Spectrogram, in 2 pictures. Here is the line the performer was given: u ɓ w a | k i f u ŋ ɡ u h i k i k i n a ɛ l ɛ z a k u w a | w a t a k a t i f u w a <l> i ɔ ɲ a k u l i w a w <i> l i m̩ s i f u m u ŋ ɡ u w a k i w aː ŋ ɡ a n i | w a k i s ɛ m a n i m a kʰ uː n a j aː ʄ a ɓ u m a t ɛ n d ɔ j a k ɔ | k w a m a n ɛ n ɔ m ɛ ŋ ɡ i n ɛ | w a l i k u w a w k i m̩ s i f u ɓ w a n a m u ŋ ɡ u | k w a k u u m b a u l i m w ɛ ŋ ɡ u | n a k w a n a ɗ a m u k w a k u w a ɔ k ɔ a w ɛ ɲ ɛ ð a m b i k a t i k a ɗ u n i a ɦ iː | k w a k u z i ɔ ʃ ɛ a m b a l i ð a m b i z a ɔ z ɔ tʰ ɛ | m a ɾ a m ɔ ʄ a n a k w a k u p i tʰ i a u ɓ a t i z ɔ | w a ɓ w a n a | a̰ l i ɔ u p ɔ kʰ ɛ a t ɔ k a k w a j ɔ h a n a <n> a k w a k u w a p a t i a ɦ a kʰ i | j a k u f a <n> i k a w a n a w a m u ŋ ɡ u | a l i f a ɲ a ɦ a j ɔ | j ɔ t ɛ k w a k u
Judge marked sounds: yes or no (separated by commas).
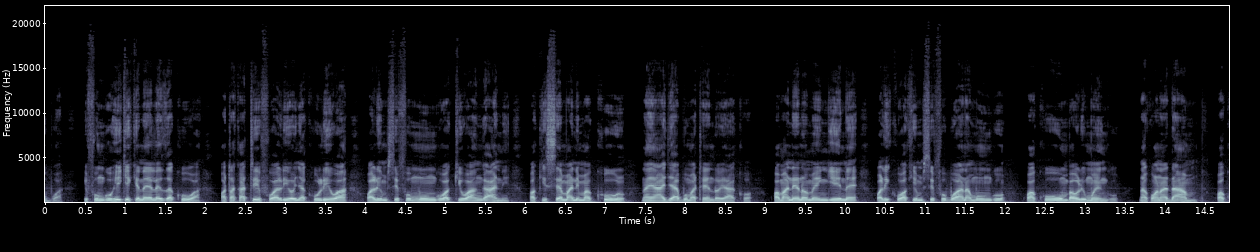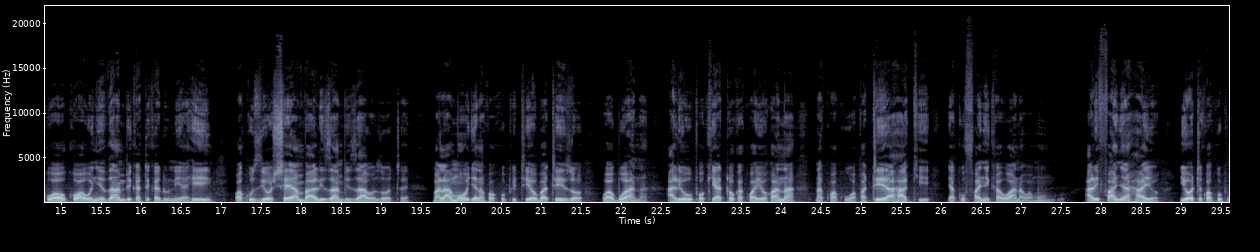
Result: yes, no, yes, no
